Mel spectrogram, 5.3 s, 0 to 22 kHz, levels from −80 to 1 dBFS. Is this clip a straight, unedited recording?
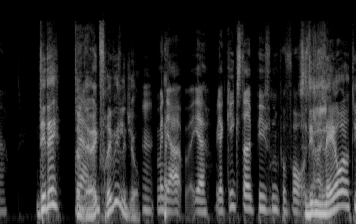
no; 2 cuts; at 1.1 s, 2.3 s

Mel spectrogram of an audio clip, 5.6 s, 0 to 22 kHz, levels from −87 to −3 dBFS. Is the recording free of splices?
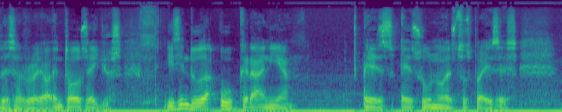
yes; 0 cuts

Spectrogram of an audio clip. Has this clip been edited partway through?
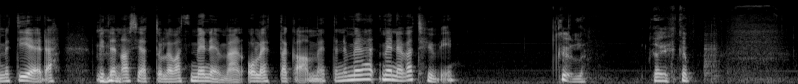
no; 0 cuts

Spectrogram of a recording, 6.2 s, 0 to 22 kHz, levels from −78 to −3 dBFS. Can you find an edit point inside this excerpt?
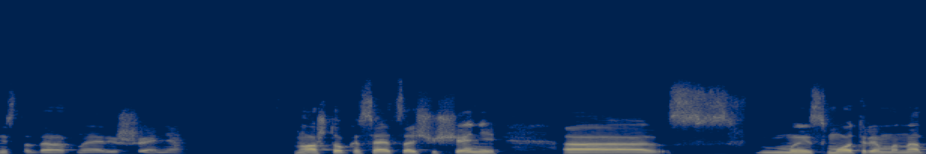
no; 0 cuts

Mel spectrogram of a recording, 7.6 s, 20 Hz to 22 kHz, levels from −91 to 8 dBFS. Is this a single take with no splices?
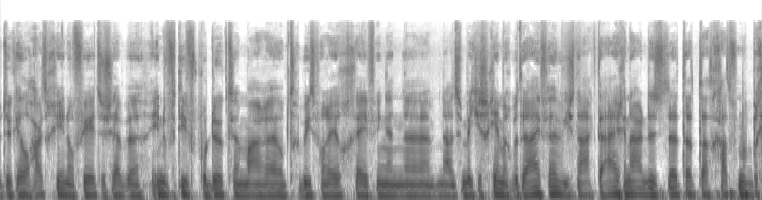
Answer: yes; 0 cuts

